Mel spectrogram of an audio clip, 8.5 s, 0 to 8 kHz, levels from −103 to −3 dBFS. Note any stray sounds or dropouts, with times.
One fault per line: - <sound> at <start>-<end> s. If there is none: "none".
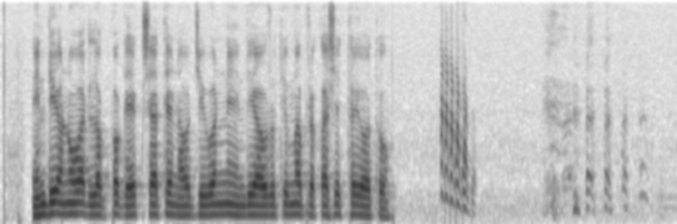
- chirp at 5.5-6.0 s
- laugh at 6.8-8.1 s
